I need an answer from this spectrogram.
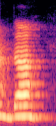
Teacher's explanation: मालम मालम वाऊ ज़बर व मालम व आइन को हलक से अदा करना है। अदा ऐन को हमजा नहीं बनाना। ऐन को ऐन की तरह हलक से अदा करके पढ़ना है।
